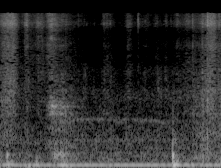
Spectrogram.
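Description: Puff pastry and its baking paper being unrolled and smoothed flat by hand: soft, faint paper rustling over a steady low hum, with one light knock on the wooden board about three-quarters of the way through.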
